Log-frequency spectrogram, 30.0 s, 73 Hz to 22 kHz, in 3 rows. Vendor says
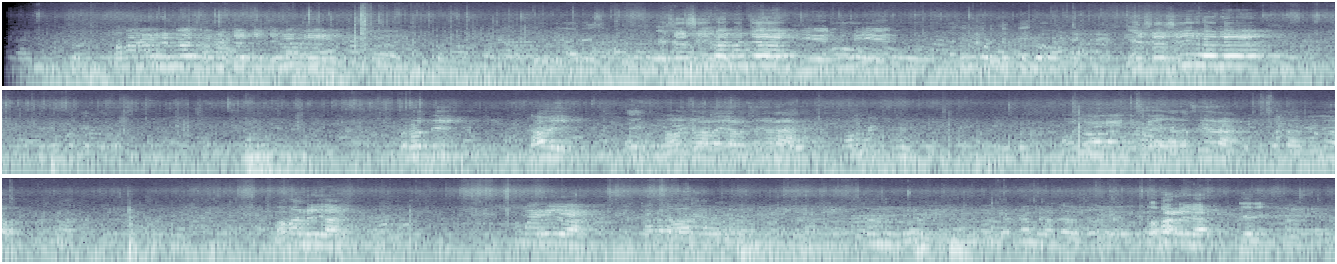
0.1s 9.8s

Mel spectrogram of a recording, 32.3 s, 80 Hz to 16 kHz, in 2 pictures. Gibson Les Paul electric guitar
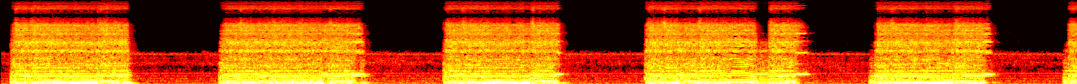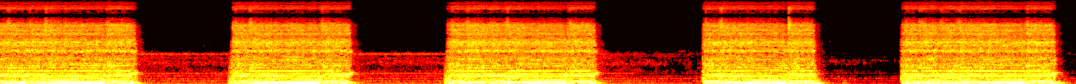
0.2s 2.0s, 3.3s 5.5s, 6.6s 8.5s, 9.7s 12.1s, 13.0s 14.9s, 16.0s 18.2s, 19.6s 21.4s, 22.8s 25.2s, 26.7s 28.5s, 29.7s 32.1s

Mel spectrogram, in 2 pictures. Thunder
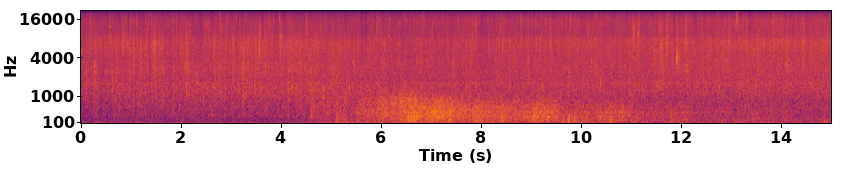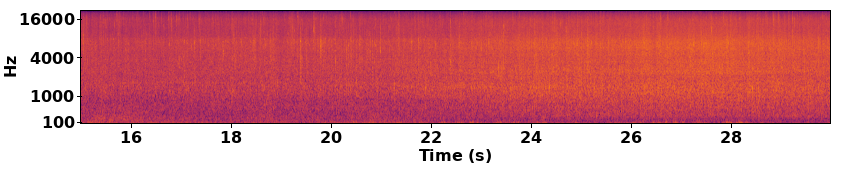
4.6s 13.7s

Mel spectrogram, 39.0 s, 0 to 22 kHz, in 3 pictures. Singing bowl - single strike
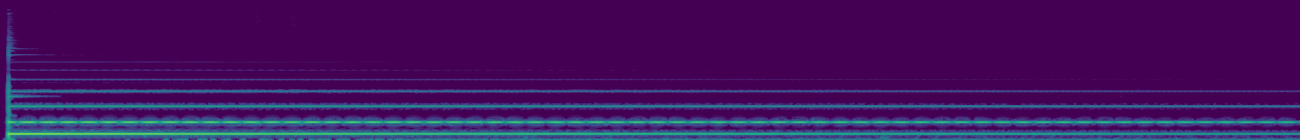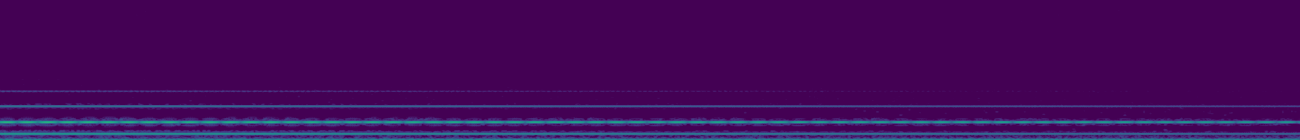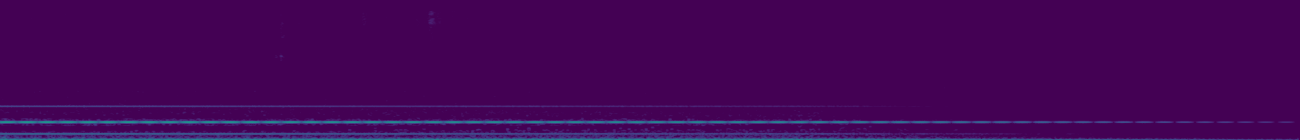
0.1s 4.0s

